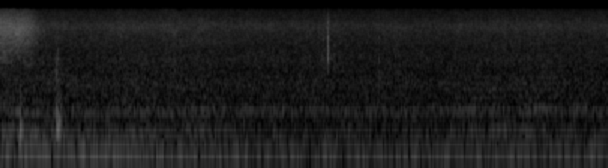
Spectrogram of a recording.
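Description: Honeybees buzzing steadily in an opened wooden hive as its frames are handled, with two short knocks about half a second apart right at the start.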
